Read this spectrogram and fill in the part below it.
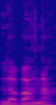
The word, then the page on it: Sylheti: sil-EH-tee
